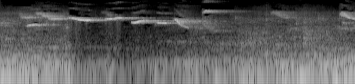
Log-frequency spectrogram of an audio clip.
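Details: Female Oriental Magpie Robin singing to excite males: sweet whistled slurs, some falling and some rising, given in quick succession above a constant low background hum.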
